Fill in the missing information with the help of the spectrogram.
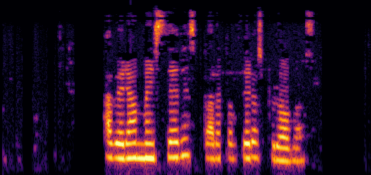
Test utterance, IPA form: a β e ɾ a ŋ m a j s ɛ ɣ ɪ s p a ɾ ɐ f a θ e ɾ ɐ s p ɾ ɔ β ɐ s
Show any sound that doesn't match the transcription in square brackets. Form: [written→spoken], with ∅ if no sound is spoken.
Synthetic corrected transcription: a β e ɾ a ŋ m a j s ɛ [ɣ→ð] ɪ s p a ɾ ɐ f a θ e ɾ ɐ s p ɾ ɔ β ɐ s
